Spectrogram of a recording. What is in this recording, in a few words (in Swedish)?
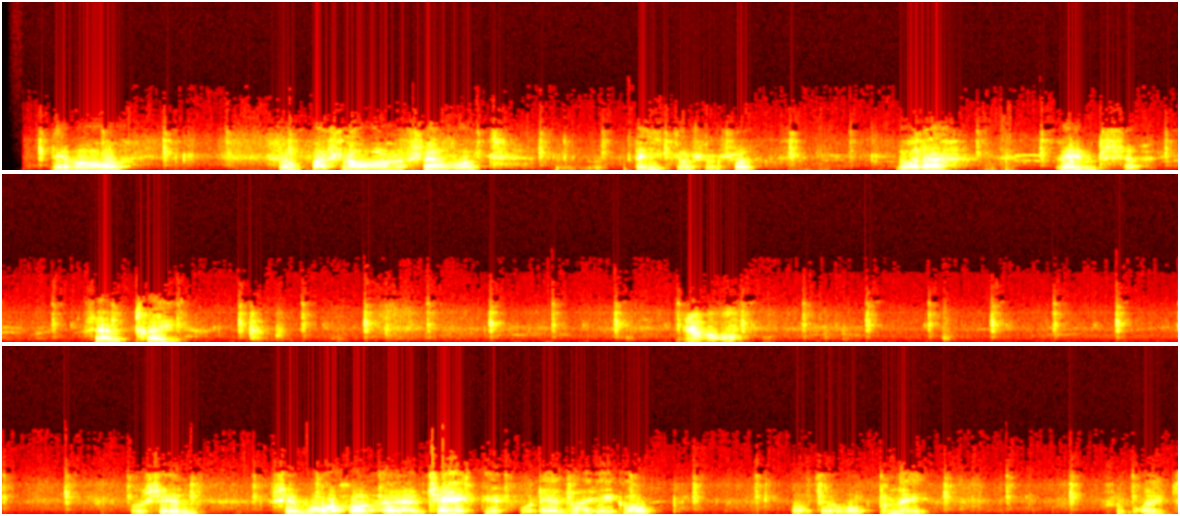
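Backaryd Blekinge, Svenska sagor dialekter; Folkminnen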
